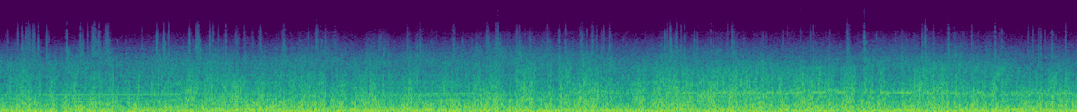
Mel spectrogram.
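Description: MGA race car's four-cylinder engine running steadily under hard racing load, heard from on board, with wind buffeting on the microphone.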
